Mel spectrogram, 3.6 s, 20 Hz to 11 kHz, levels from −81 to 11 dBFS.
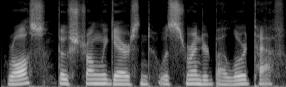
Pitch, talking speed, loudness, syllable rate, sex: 150 Hz, 150 wpm, -17 LUFS, 5.6 syllables/s, male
